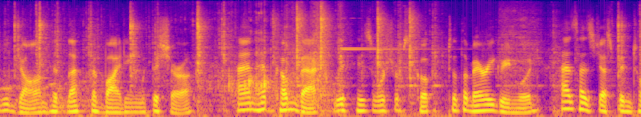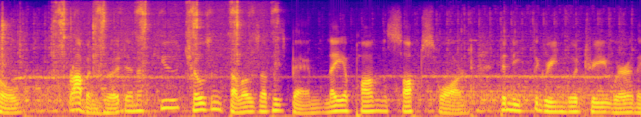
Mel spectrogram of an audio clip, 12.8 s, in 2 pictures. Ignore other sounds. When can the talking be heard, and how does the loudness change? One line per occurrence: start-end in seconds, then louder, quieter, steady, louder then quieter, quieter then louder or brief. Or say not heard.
0.0-12.7 steady.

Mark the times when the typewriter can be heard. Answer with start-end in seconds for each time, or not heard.
0.1-7.4.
